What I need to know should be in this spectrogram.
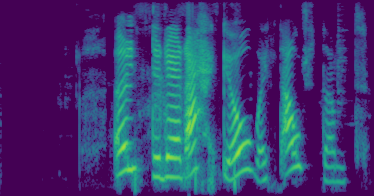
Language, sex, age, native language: Icelandic, female, 8, Icelandic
